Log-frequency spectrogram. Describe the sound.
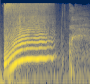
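A person blows a loud, buzzy mouth fart lasting about a second, its pitch rising slightly before cutting off, followed by a brief breathy sputter and a short trailing sound.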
